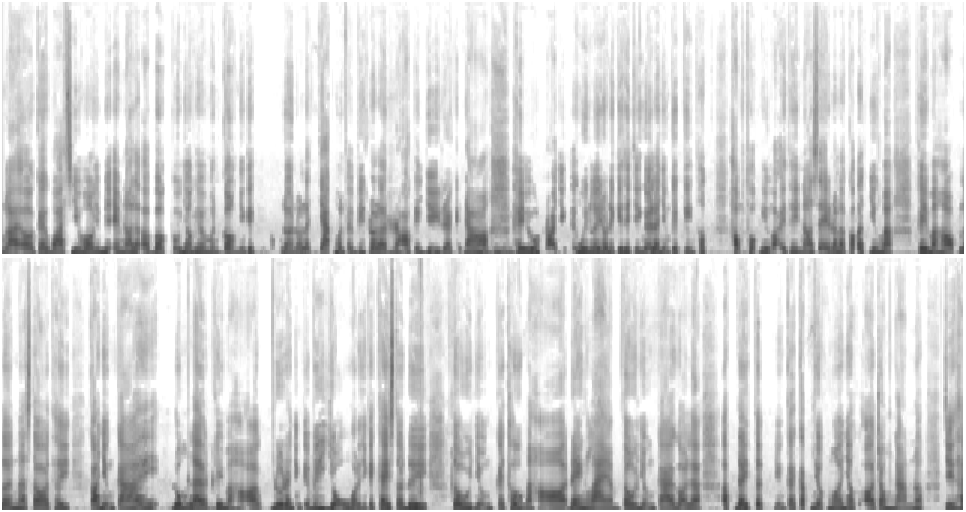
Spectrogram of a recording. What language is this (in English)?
Vietnamese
